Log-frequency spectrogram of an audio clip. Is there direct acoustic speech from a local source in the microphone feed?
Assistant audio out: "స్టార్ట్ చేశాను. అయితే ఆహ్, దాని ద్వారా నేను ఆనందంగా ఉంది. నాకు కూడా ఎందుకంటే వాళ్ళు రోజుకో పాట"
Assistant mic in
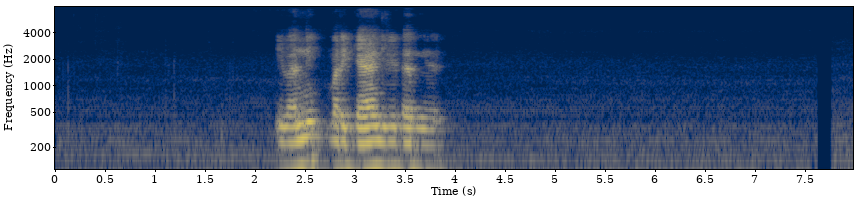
Yes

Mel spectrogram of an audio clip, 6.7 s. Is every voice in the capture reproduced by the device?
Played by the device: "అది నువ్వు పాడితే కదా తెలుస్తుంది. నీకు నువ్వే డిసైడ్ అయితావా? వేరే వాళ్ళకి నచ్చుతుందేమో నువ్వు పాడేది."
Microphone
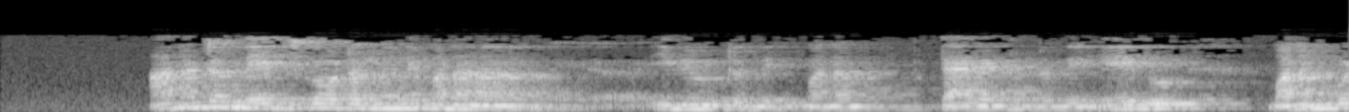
No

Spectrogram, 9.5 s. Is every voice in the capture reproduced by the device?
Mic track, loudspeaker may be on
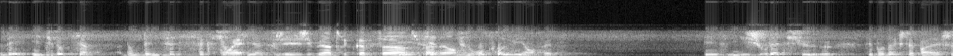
No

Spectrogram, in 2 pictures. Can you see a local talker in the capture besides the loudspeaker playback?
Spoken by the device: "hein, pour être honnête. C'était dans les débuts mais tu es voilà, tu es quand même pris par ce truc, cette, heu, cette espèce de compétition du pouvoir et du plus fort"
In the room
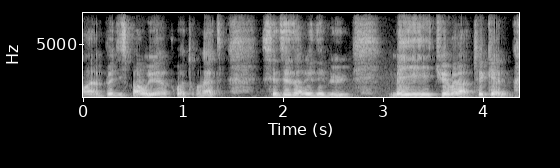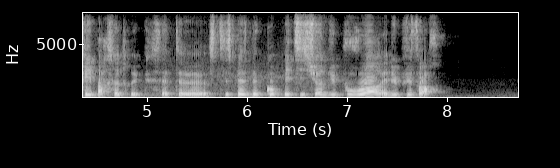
No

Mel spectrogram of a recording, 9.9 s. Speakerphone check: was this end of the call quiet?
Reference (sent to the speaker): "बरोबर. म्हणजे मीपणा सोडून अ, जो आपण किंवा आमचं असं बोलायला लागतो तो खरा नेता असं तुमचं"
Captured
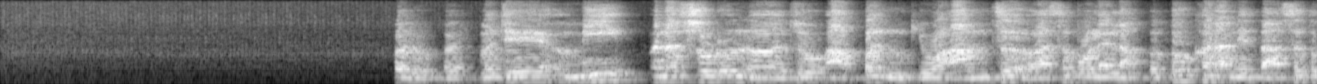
Yes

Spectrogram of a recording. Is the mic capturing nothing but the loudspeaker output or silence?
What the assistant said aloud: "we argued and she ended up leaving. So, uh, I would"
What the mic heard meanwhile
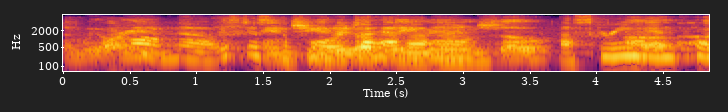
No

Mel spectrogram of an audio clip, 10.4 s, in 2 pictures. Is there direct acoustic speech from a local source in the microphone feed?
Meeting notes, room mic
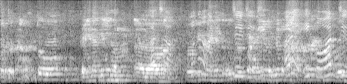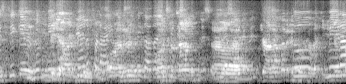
Yes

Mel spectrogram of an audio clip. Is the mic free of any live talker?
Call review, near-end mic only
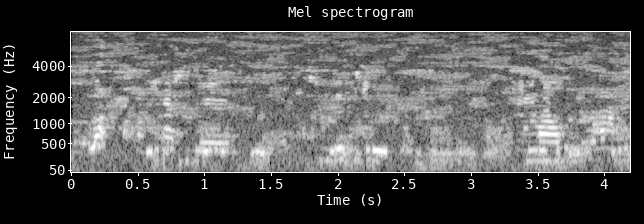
Yes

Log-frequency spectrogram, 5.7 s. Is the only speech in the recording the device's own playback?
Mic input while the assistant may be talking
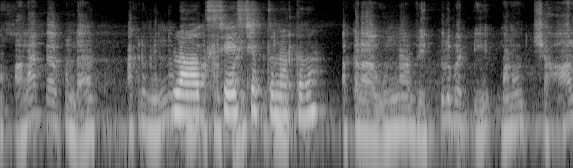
No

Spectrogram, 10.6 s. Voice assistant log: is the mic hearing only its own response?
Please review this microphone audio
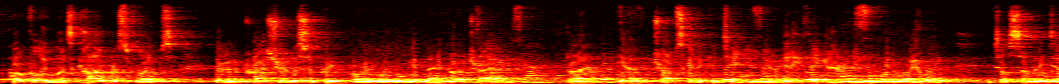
Yes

